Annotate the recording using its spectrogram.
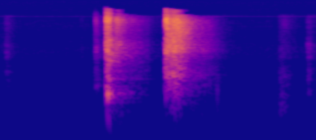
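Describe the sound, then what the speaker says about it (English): A NERF Firestrike toy blaster fires twice in quick succession, each shot a sharp, close snap with a short springy tail, separated by a brief pause and followed by faint small clicks. "So now we're going to test it in firing. As I said, pull that back and fire it."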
